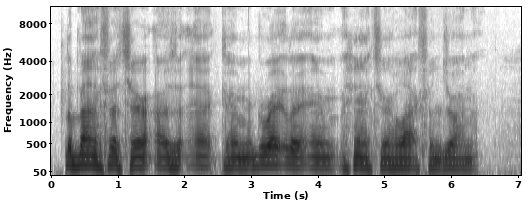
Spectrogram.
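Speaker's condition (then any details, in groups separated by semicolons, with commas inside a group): ALS; tracheotomy, ventilator, wheelchair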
